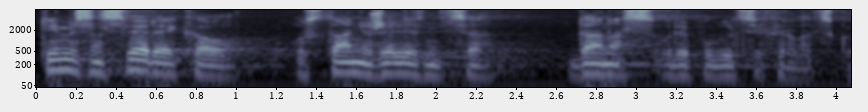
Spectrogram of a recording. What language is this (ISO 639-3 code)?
hrv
